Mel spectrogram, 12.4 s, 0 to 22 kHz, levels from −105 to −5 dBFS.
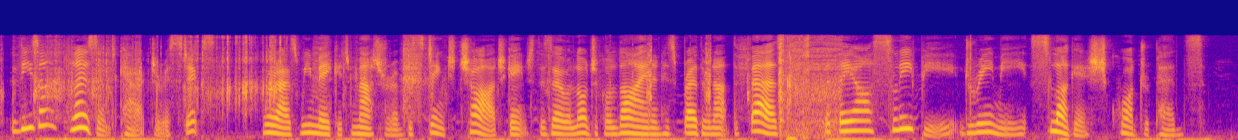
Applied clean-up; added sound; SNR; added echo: none; Fire; 12 dB; none.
